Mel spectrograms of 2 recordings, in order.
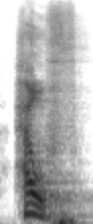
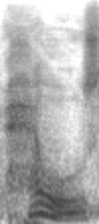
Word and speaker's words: health: Health is the first word, health, and it has that really interesting, th sound. Health. The problem is if you say health, health, it sounds like hells like Hell's Kitchen. Like Gordon Ramsey's Hell's Kitchen. Health. The tongue just touches in between the teeth.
